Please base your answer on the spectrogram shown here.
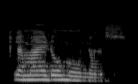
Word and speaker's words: Chlamydomonas: Um, it's pronounced as chlamydomonas. Wait. I have a video. Wait. on this channel. Well, Ma'am, right can you hear now you will it? see how pronounce this word. The word you see is sounds like chlamydomonas. Chlamydomonas. Chlamydomonas. it's chlamydomonas. I will repeat it more slower.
